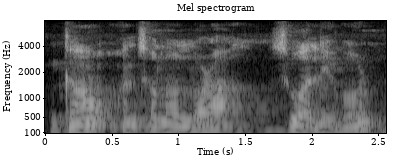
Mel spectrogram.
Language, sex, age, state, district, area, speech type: Assamese, male, 30-45, Assam, Sonitpur, rural, spontaneous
